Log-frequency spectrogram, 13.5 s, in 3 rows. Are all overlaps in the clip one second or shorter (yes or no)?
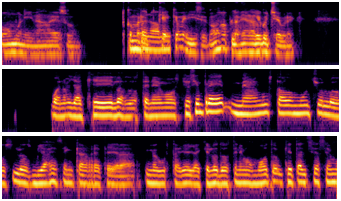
yes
